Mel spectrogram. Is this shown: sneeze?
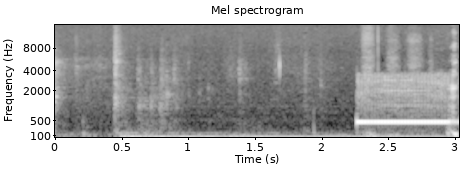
no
